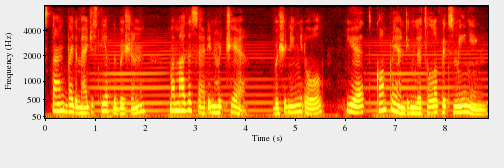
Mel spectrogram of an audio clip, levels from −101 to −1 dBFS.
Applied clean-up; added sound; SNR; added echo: none; Bowed string instrument; 16 dB; none.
